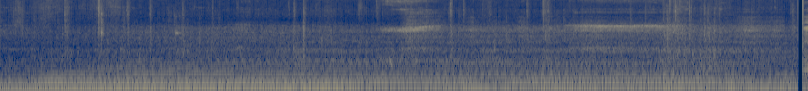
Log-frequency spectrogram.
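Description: Toyota Tundra pickup truck cruising on the road, a steady low engine and road rumble holding loud and constant throughout with no voices.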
